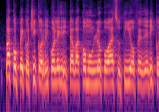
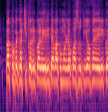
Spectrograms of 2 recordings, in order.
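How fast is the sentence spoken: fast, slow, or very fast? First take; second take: fast; very fast. First: It is spoken at a faster pace. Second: It is spoken extremely fast. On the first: "Lo voy a decir ahora más rápido" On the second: "Lo decimos súper rápido"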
